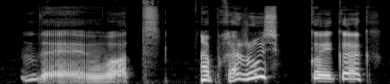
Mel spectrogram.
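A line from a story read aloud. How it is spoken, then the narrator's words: Mumbling, head lowered. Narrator (Russian): пробормотал он, опустив голову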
